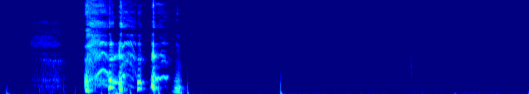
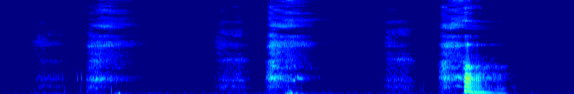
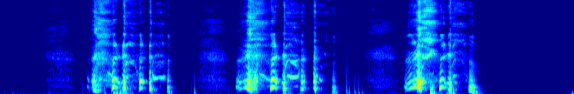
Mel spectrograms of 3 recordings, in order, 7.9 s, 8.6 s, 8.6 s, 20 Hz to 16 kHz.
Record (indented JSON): {
  "cough_length": "7.9 s",
  "cough_amplitude": 1995,
  "cough_signal_mean_std_ratio": 0.26,
  "exhalation_length": "8.6 s",
  "exhalation_amplitude": 1128,
  "exhalation_signal_mean_std_ratio": 0.31,
  "three_cough_length": "8.6 s",
  "three_cough_amplitude": 4565,
  "three_cough_signal_mean_std_ratio": 0.35,
  "survey_phase": "beta (2021-08-13 to 2022-03-07)",
  "age": "65+",
  "gender": "Male",
  "wearing_mask": "No",
  "symptom_none": true,
  "smoker_status": "Ex-smoker",
  "respiratory_condition_asthma": false,
  "respiratory_condition_other": false,
  "recruitment_source": "REACT",
  "submission_delay": "6 days",
  "covid_test_result": "Negative",
  "covid_test_method": "RT-qPCR"
}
